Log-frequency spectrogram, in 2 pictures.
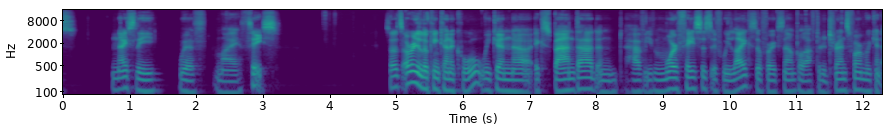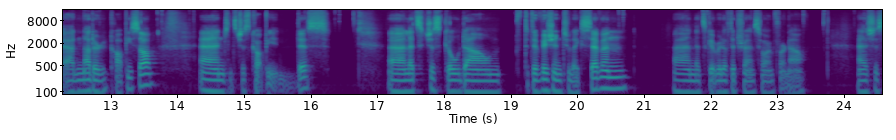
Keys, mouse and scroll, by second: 4.9-6.1 drag, 6.1 right click, 7.0 click, 7.6 middle click, 8.0 click, 8.6-9.9 middle drag, 10.5 click, 11.4 right click, 11.6-13.9 typing, 11.7-13.4 drag, 13.5 click, 14.9-15.9 right drag, 15.7-16.4 typing, 16.1 ctrl+click, 16.5 ctrl+click, 17.5 ctrl+s, 17.5-20.5 ctrl+drag, 19.1 ctrl+v, 21.7-23.8 drag, 23.9 click, 24.3-24.5 middle drag.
